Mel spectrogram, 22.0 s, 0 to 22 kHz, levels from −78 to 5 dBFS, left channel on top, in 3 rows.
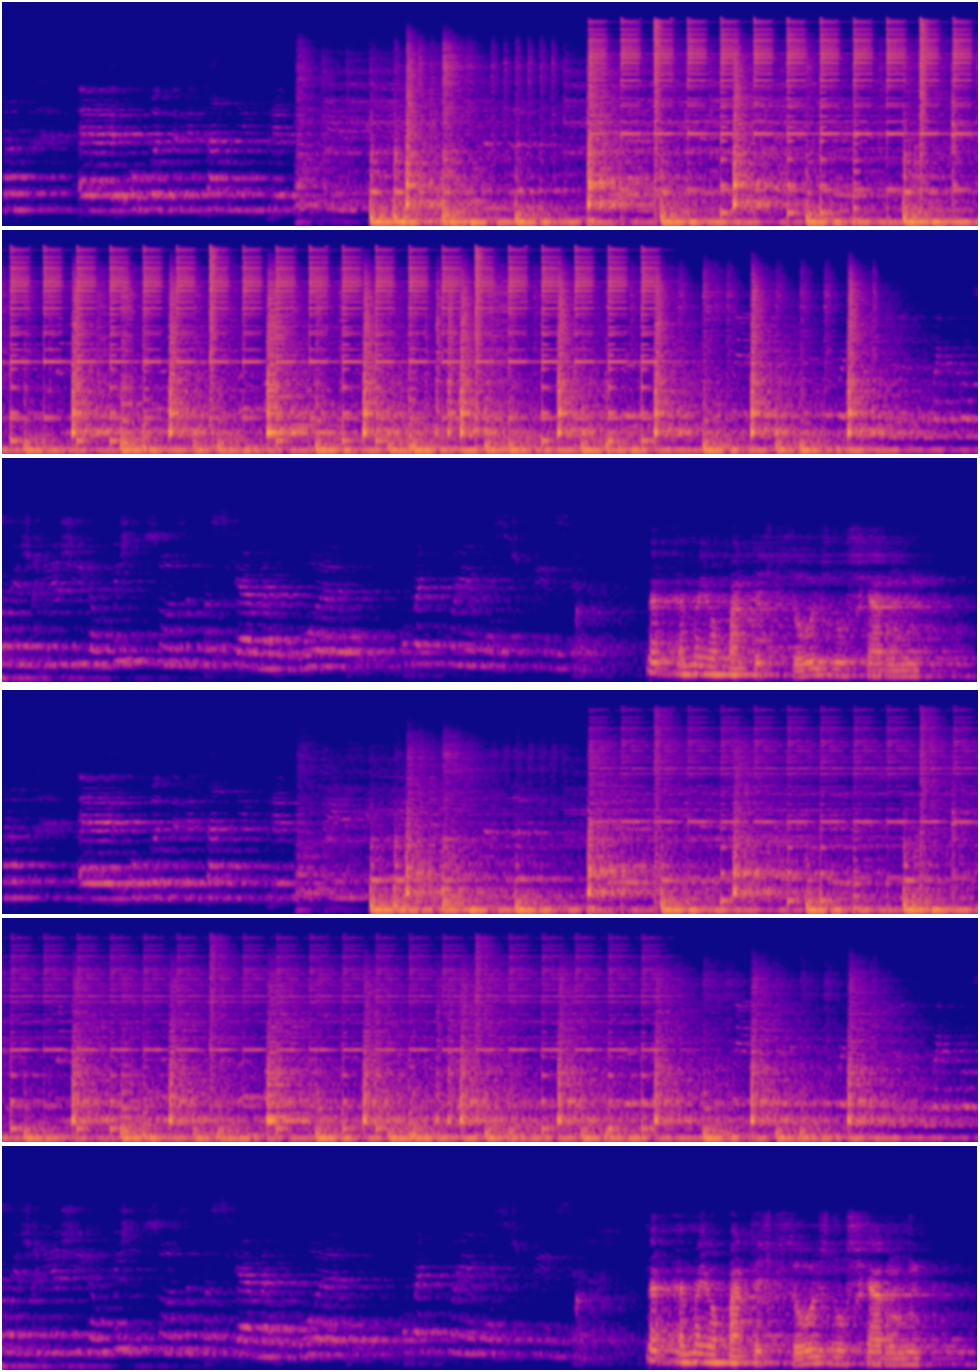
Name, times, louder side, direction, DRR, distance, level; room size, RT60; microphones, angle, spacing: voice 1, 0.0-7.2 7.7-19.1, equal, 5° left, -3 dB, 7.4 m, -40 dB
sound 1, 2.2-2.4 2.8-6.4 6.8-7.2 7.5-13.9, left 2 dB, 80° left, 1.7 m, -21 dB
sound 2, 4.4-12.3, left 8 dB, 65° left, 1.1 m, -25 dB
voice 2, 19.5-21.6, right 3 dB, 75° right, 7 dB, 1.0 m, -26 dB
29.5 x 24.0 x 5.4 m, 2.2 s
head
